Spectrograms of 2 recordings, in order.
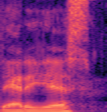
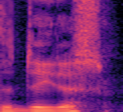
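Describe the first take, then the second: First: Pronounced the way New Zealanders say it. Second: Pronounced the way Americans say it. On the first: "in New Zealand it's" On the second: "in the States it's"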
